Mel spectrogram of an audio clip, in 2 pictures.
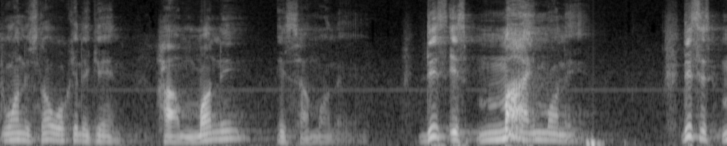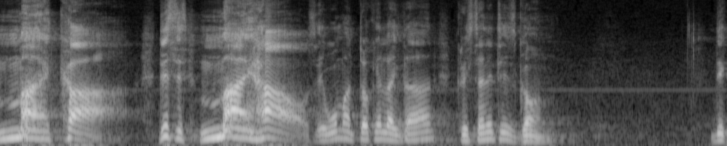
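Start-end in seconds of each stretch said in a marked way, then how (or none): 4.2-10.5 loud, slow, possessive claim to each thing; preacher mimics a wife boasting of her things, slow and loud; mock defiant wife.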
